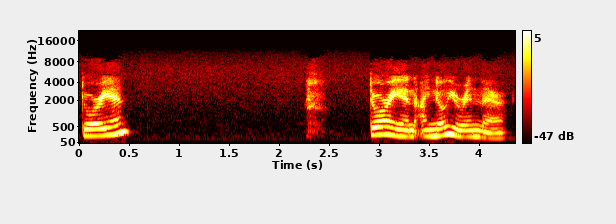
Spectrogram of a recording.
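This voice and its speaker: A woman playing a taunting, menacing teenage younger sister in a dramatised audiobook, with a breathy, husky voice. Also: medium pitch, expressive, slow pace. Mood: probing. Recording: slightly dull sound.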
